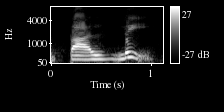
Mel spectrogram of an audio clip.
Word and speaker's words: balli: And the new ending I need to add in the tu form is the letter I, which is pronounced E. So balli.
